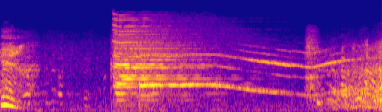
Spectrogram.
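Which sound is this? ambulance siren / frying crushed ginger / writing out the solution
ambulance siren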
